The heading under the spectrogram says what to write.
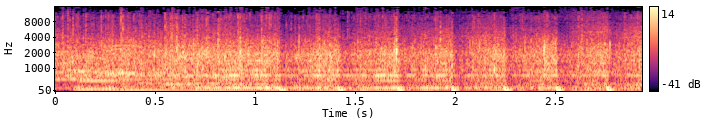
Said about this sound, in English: I will not give unto the Lord that which cost me nothing. Anytime you clap and you don't feel pain in your hand, you are not clapping.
